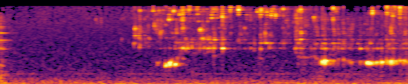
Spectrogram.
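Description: Wine is poured again into a glass as a refill: a soft, steady splash of liquid with a few brief glugging bubbles near the end, quiet, with no voices.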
